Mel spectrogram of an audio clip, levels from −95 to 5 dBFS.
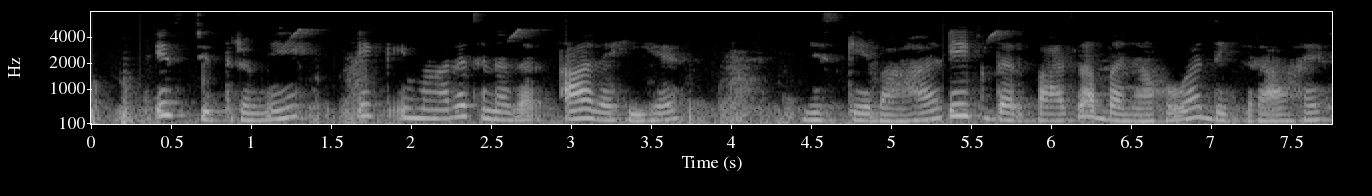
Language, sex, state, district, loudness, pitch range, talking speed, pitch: Hindi, female, Maharashtra, Sindhudurg, -34 LUFS, 180-230 Hz, 140 wpm, 195 Hz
